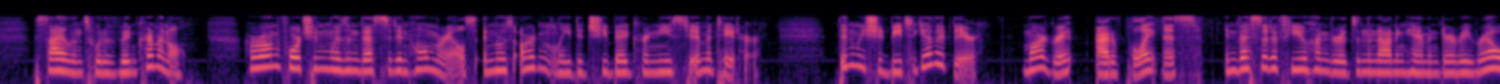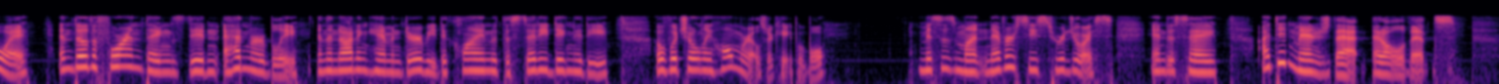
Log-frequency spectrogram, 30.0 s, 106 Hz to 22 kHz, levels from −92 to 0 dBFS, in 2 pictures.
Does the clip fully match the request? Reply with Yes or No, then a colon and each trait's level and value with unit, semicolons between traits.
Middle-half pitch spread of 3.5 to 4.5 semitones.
No: average, 3.0 semitones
